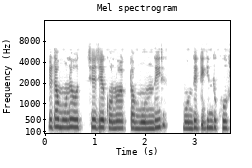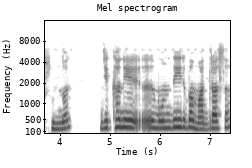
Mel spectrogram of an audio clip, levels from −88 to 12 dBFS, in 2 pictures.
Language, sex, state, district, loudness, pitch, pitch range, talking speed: Bengali, female, West Bengal, Jhargram, -21 LUFS, 235 Hz, 220-250 Hz, 130 wpm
